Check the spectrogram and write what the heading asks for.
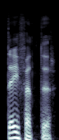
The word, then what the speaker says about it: Deventer: After landing in Amsterdam, we took the train over to Deventer, which is how Janne told me it's pronounced.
